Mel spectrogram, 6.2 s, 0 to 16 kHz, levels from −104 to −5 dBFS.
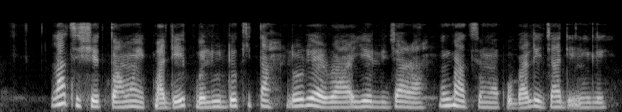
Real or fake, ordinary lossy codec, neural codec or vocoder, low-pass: fake; none; codec, 16 kHz, 8 kbps, FreqCodec, smaller model; 7.2 kHz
